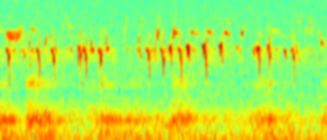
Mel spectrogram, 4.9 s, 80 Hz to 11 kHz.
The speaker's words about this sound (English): Big flock of crossbills just flew in here. There must be about 6 birds. And they're type 2s.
